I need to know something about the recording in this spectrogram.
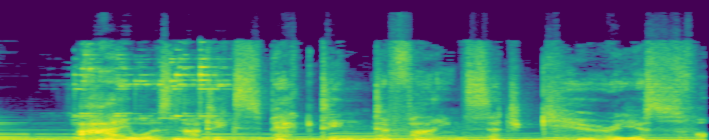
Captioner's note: none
